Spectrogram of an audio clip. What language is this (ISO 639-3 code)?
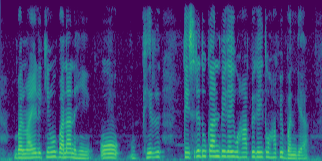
hin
